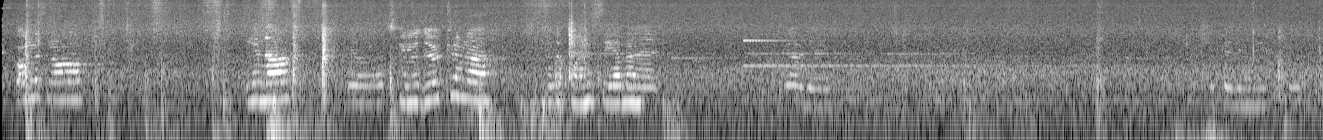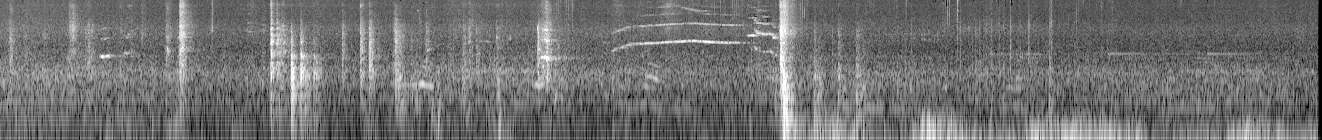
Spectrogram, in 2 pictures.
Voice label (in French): voix feminines et enfants; podcasts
